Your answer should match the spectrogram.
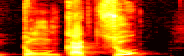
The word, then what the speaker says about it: tonkatsu: Sinon, les Japonais aiment savourer des soupes, mangent des plats à base de viande, comme les tonkatsu. C'est du porc pané. – Magnifiquement fait. Hein. Prononcé, l'accent, nickel. – Je vais bientôt partir au Japon. Donc en fait, le tongatsu, c'est du porc pané.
